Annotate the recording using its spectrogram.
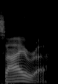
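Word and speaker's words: Cyra: Oh, it's pronounced Syra. Oh, that makes way more sense. Thus the C.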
